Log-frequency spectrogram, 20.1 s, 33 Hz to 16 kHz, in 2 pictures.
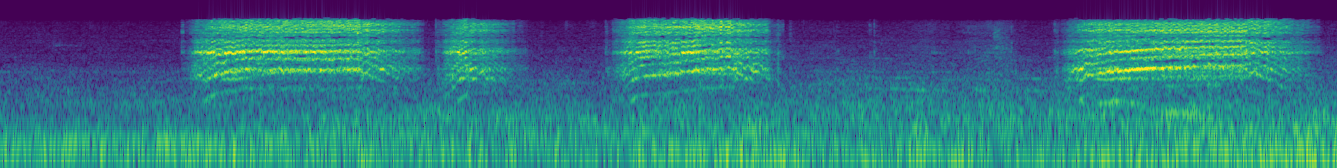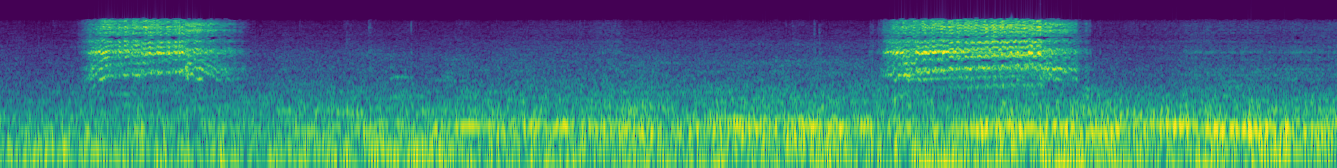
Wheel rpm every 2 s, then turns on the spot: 20, 100, 60, 10, 90, 40, 0, 0, 80, 30.
4-6 18-20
